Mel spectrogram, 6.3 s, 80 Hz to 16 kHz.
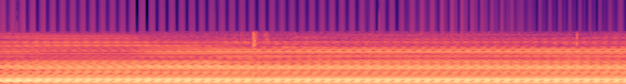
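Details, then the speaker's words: Trav-Ler 4-tube radio/record player at switch-on, dial light lit: loud steady low hum with buzzy overtones and no program audio; previously replaced Sprague can-type electrolytic filter capacitor is bad. "okay let's get started on it here's our chassis and as you can see this filter Capac has been replaced before with a sprag can type electrolytic"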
